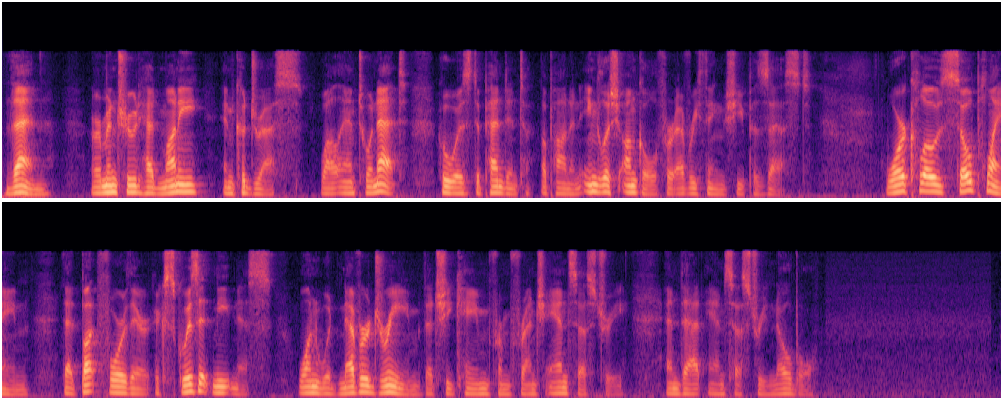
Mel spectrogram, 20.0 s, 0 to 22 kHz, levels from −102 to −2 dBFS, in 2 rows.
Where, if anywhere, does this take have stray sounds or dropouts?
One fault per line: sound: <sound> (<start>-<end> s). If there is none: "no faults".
no faults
